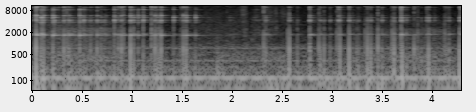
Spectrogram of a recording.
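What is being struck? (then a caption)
Glass mug. A red glass mug is tapped repeatedly, giving a rapid series of short, bright glass clinks with a clear high ringing tone that fades quickly. A steady low hum runs underneath throughout.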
